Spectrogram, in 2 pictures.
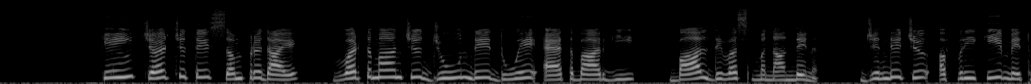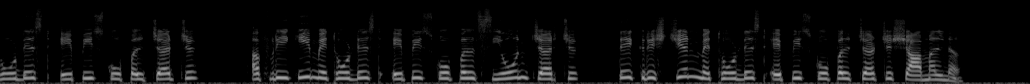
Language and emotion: Dogri, neutral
